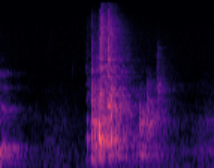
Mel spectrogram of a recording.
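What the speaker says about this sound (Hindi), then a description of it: "सबसे पहले मैं प्रेशर कुकर के अंदर मटन का गोश्त डालूंगा।" Bone-in mutton pieces cut for karahi drop into a metal pressure cooker with a sudden close clatter and clank of metal, followed by a softer second clunk, then quiet.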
